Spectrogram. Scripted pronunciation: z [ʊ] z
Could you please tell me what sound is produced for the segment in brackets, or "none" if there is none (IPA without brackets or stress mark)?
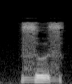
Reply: ʊ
